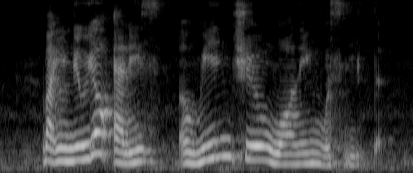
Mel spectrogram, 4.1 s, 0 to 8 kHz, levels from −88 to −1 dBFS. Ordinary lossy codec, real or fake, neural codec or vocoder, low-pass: none; fake; codec, 16 kHz, 4 kbps, FreqCodec, larger model; none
